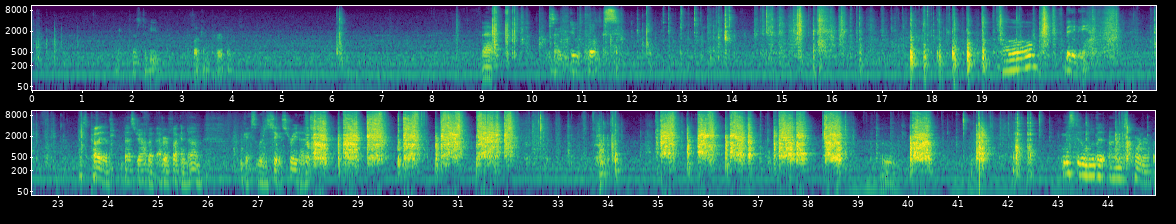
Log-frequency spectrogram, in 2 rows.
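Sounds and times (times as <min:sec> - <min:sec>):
grip tape scraping: 0:09.2 - 0:10.8, 0:12.6 - 0:17.2, 0:28.0 - 0:32.9, 0:34.8 - 0:38.9, 0:40.0 - 0:40.6.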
